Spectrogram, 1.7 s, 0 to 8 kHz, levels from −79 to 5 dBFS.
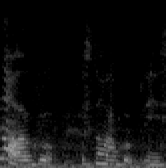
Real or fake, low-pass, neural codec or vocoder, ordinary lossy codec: real; 7.2 kHz; none; none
